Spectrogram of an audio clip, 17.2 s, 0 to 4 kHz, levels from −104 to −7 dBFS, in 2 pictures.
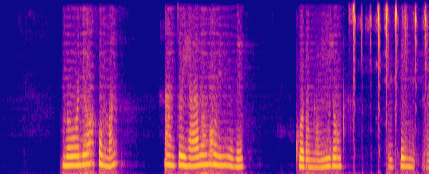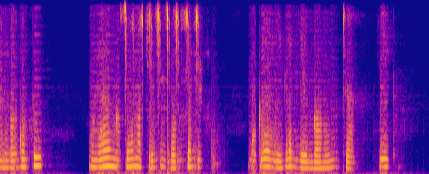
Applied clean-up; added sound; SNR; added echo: neural separator model SepFormer WHAMR!.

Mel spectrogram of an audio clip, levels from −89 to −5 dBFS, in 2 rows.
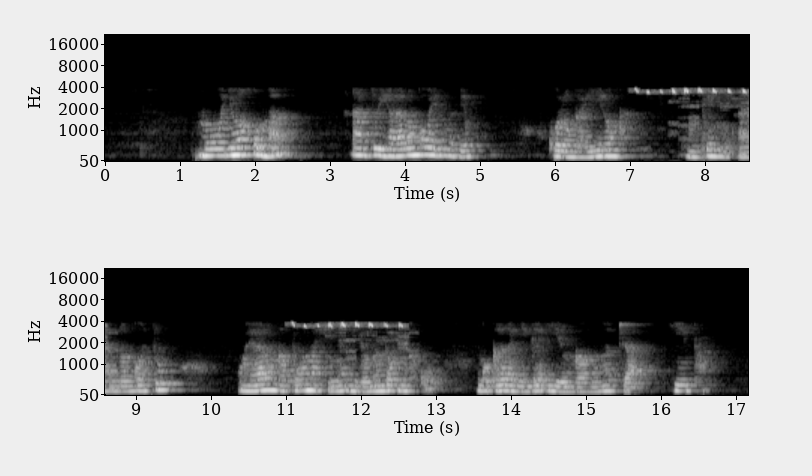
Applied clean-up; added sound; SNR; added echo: none; Chirp, tweet; 0 dB; reverberation time 0.7 s.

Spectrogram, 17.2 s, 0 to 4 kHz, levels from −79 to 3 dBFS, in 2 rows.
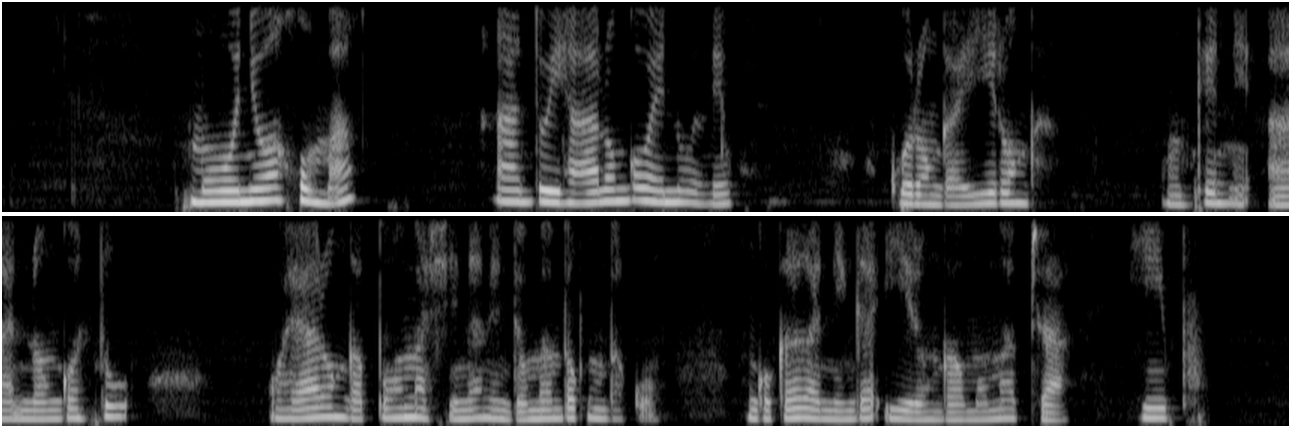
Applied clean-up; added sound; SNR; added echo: none; none; none; none.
